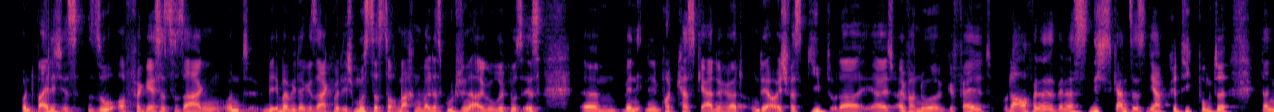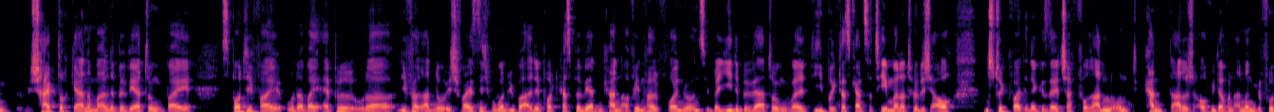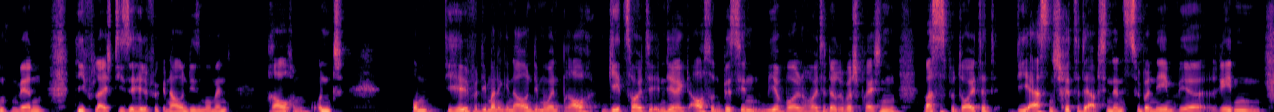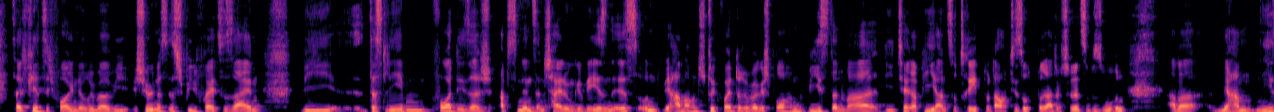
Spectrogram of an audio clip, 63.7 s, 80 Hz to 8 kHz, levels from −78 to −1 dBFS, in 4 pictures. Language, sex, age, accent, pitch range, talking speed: German, male, 20-39, German, 125-145 Hz, 190 wpm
